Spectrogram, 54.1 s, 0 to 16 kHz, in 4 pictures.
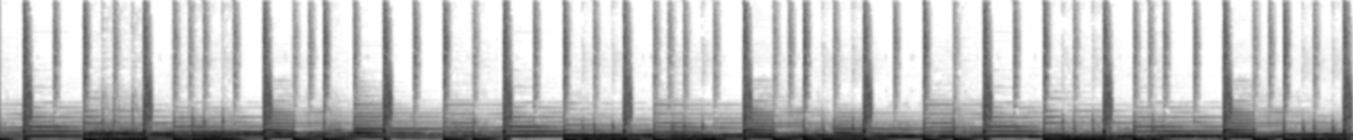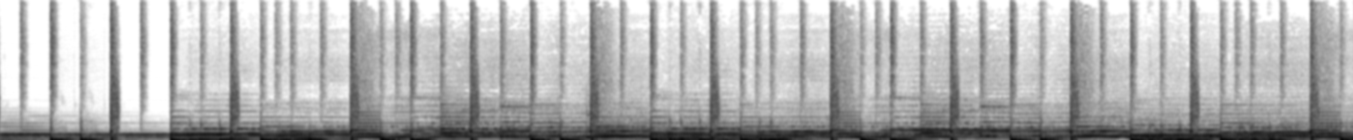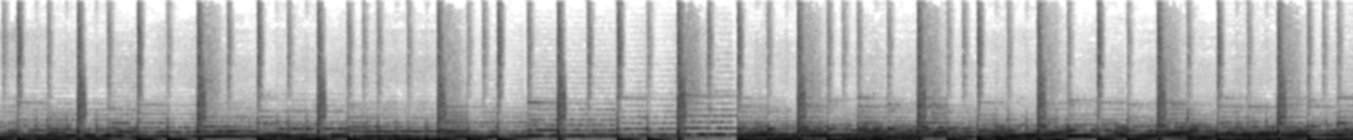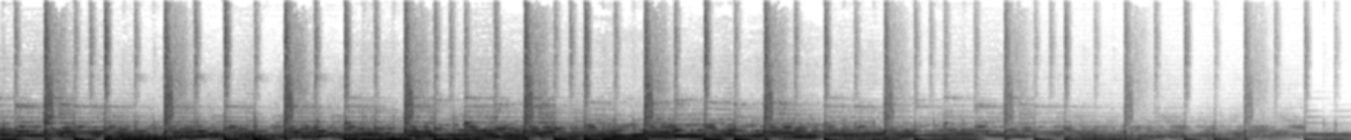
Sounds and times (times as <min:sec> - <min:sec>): Background music: 0:00.0 - 0:54.1
Soundtrack music: 0:04.5 - 0:54.1.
